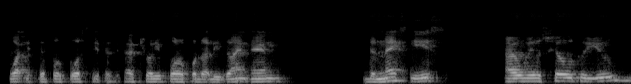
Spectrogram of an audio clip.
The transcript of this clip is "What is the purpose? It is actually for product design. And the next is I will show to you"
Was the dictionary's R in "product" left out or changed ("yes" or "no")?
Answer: yes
